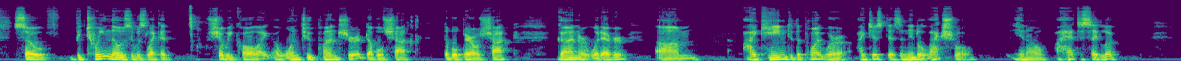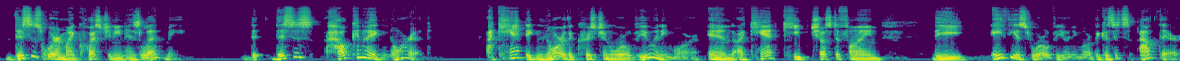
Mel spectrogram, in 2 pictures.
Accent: Los Angeles, California, United States; I grew up in East LA. I was born in East

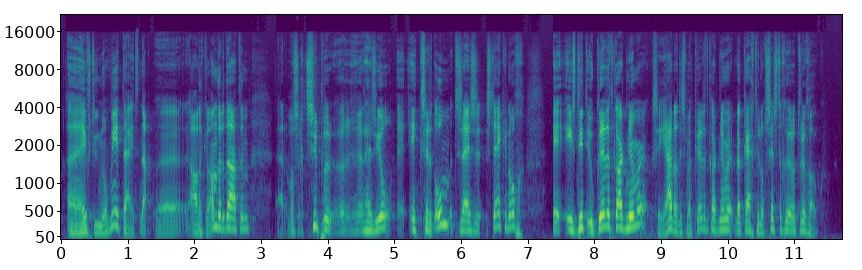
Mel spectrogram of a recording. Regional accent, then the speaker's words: Netherlands; Ik ben een Nederlander

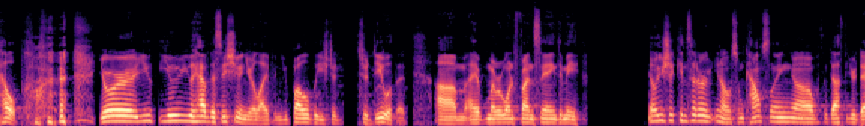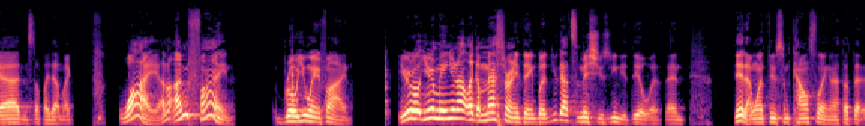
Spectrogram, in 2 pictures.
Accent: Clarence, New York, United States; I'm from Buffalo, from Clarence, more specifically, suburbs.

